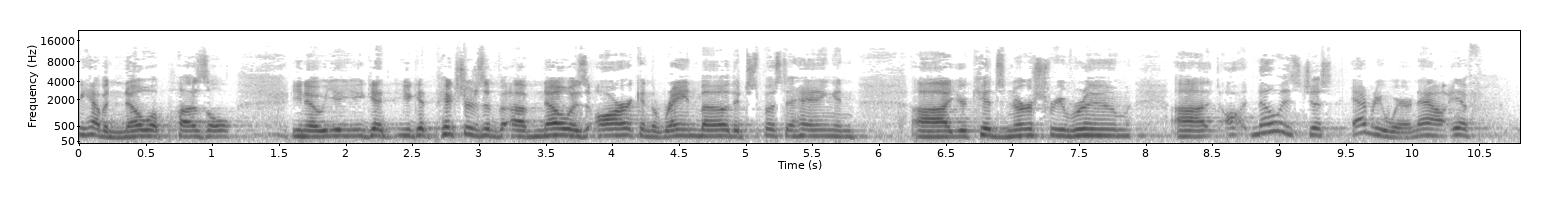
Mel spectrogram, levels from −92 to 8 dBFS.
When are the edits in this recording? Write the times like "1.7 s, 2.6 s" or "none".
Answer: none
